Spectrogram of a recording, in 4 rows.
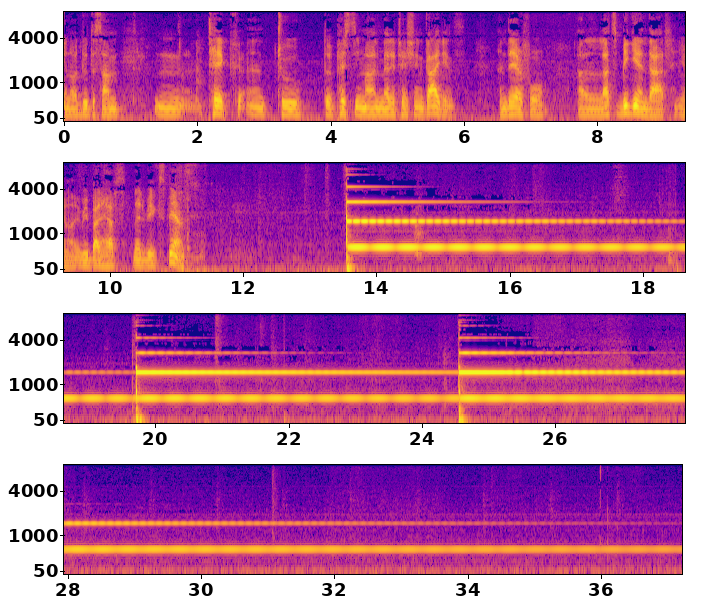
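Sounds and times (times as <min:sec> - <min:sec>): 
speech: 0:00.0 - 0:11.3
meditation bell ringing: 0:13.6 - 0:37.2.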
